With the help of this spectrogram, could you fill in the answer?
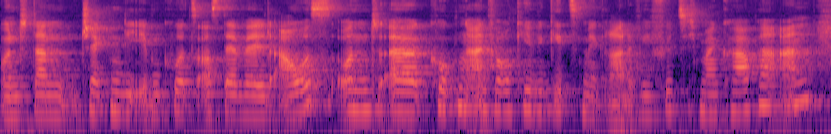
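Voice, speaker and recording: Speech at a moderate pace with hardly any pauses and ordinary pitch variation comes through over noticeable background noise. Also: woman, medium pitch for a woman. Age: 40s. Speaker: neurologist. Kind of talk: expert interview. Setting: at her home.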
